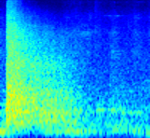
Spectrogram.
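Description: A single pistol shot, loud and sharp, its report ringing on and dying away over about a second and a half in the roofed shooting hall.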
